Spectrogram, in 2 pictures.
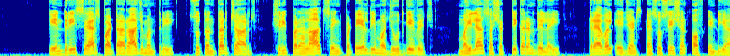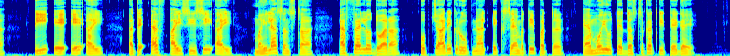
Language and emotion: Punjabi, neutral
